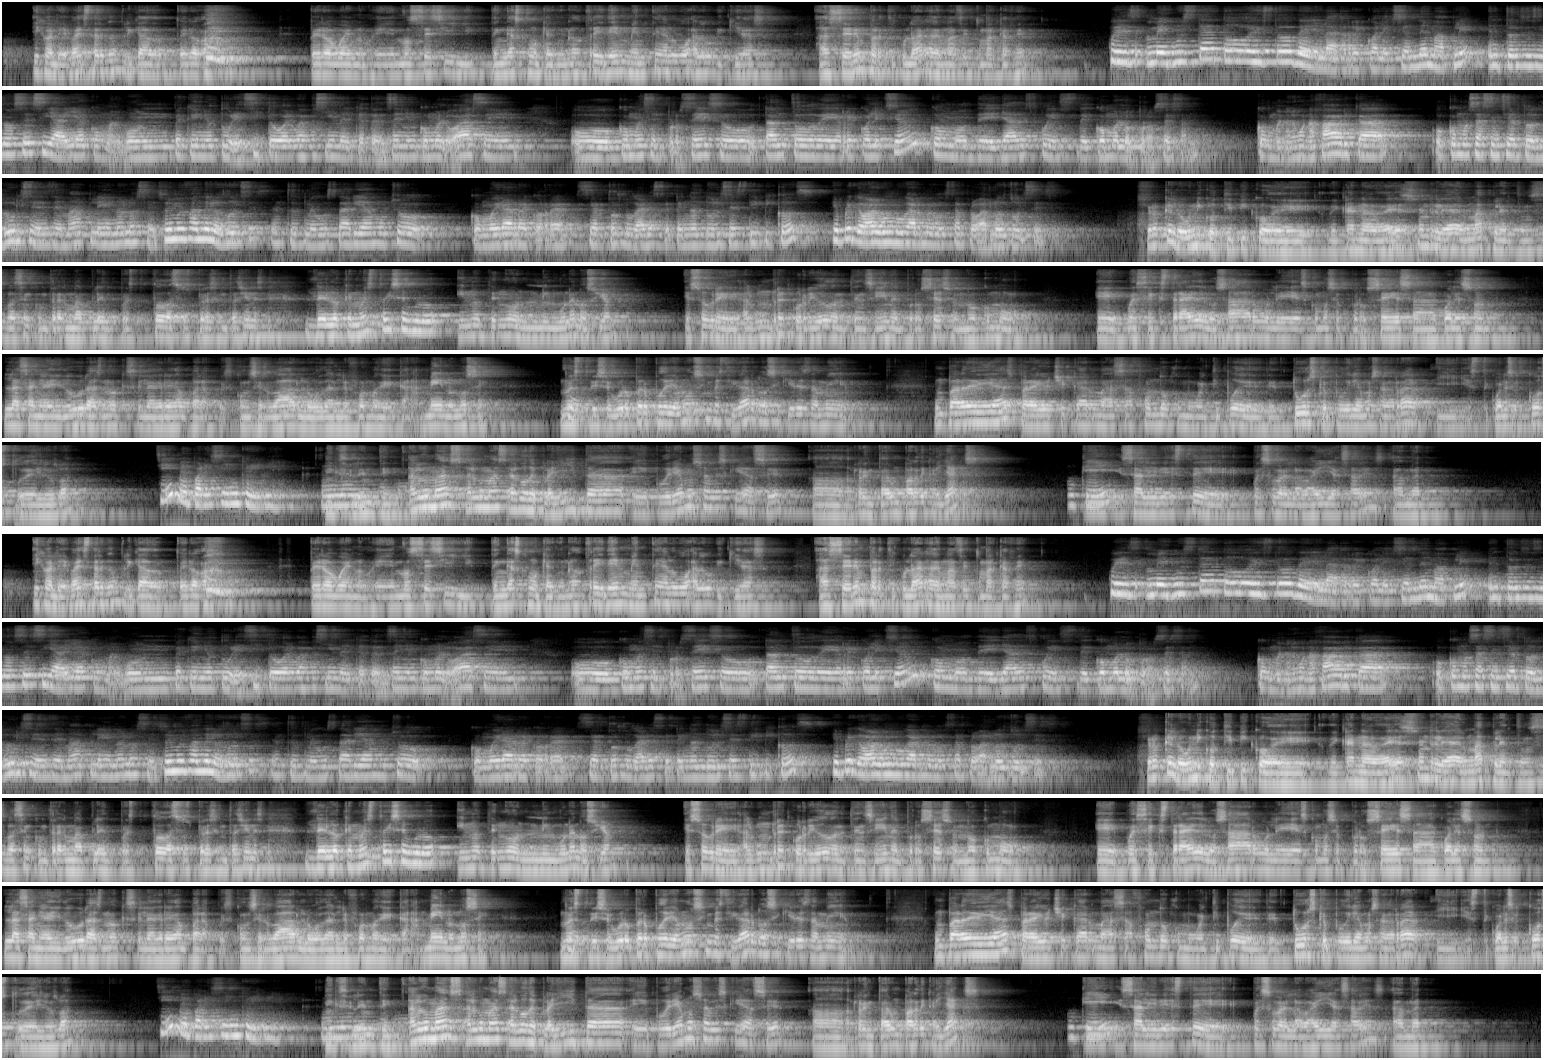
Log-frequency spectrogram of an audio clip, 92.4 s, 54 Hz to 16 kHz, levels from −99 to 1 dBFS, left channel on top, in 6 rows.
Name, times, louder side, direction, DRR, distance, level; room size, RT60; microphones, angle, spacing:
voice 1, 0.3-2.2 3.1-7.6 8.1-10.3 42.3-52.4 53.1-56.4 57.2-61.2 61.7-66.5 67.2-70.2 71.0-77.8 80.3-84.9 85.1-86.8 87.9-91.2, right 2 dB, 35° right, 9 dB, 1.8 m, -21 dB
voice 2, 11.1-20.6 21.1-27.4 28.0-29.3 29.7-35.0 35.5-38.8 39.1-41.2 67.3-67.5 78.6-79.8 80.2-80.7 81.1-81.2 87.7-88.2, left 1 dB, 30° left, 3 dB, 1.7 m, -20 dB
25.0 x 25.0 x 6.3 m, 1.2 s
head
